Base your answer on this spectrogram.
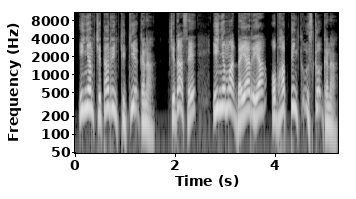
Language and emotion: Santali, angry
